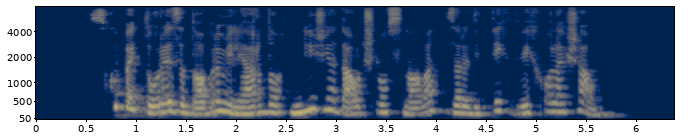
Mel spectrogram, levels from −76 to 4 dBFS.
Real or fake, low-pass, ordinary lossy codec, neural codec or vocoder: real; none; none; none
